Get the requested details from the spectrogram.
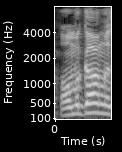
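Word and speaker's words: Ommegang: Omagong is a brewery made that's run by monks. – Oh. And it's pronounced weird because it's like spelled like Omagang.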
